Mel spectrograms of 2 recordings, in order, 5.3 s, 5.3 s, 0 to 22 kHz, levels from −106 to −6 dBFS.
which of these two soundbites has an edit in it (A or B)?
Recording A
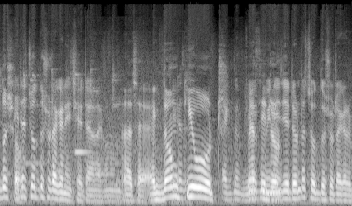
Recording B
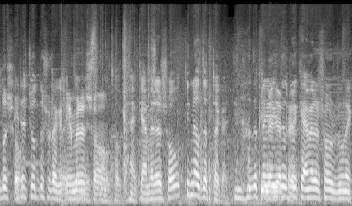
B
